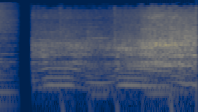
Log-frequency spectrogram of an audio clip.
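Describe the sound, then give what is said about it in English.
A car engine roars loudly, its pitch climbing as it revs up after a brief silent gap, with a squealing, racing quality that builds toward the end. “You can't feel the roar of the engine through this.”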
